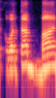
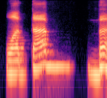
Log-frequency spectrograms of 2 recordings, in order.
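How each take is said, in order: First: وَتَبَّ run on with a vowel after the ba; the wrong way. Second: وَتَبَّ said slowly, both ba sakin with a stop; وَتَبَّ with doubled ba held and stopped; correct recitation. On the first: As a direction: show the error: وَتَبَّ flowing into the next word. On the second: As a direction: say وَتَبَّ slowly, ending on a still ba. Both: Shown as a demonstration. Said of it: "وَتَبَّ نہیں پڑھنا".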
